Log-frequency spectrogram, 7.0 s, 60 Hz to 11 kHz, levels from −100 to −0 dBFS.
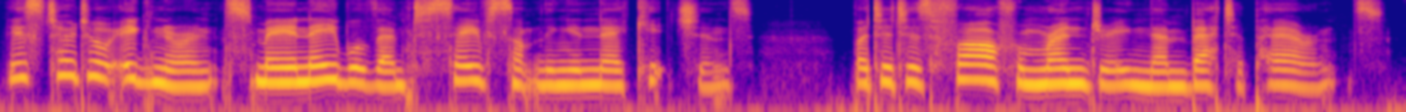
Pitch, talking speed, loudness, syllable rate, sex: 230 Hz, 180 wpm, -18 LUFS, 5.3 syllables/s, female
